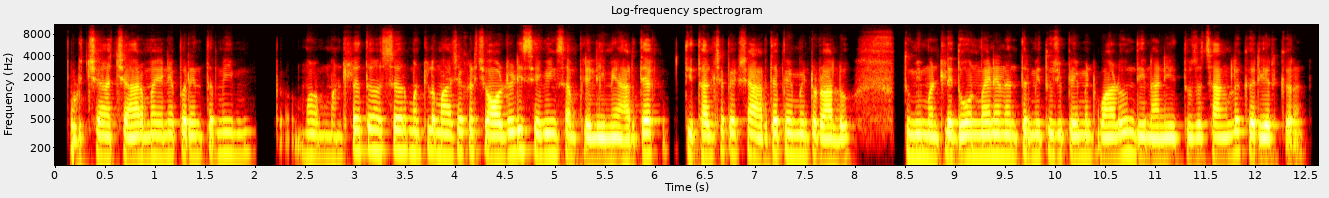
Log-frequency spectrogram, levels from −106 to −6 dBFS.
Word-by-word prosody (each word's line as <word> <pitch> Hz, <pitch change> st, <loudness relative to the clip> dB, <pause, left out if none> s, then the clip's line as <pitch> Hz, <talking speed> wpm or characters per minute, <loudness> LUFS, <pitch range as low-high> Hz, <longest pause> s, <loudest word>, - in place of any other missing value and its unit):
पुढच्या 140 Hz, +2 st, -2 dB
4 145 Hz, +1 st, +2 dB
महिन्यापर्यंत 150 Hz, 0 st, -2 dB
मी 165 Hz, 0 st, -5 dB
म्ह 165 Hz, +3 st, -11 dB
म्हटलं, 145 Hz, +4 st, -3 dB
तर, 180 Hz, -2 st, +1 dB
"सर" 175 Hz, +1 st, +2 dB
म्हंटलं, 170 Hz, 0 st, -2 dB
"माझ्याकडची 165 Hz, +1 st, 0 dB
ऑलरेडी 160 Hz, +4 st, +4 dB
सेव्हिंग 160 Hz, -2 st, 0 dB
संपलेली. 140 Hz, -1 st, +2 dB
मी 140 Hz, +1 st, +2 dB
अर्ध्या 135 Hz, +4 st, +4 dB, 0.4 s
तिथल्यापेक्षा 155 Hz, +1 st, 0 dB
अर्ध्या 140 Hz, +3 st, +3 dB
पेमेंटवर 155 Hz, -2 st, -1 dB
आलो. 135 Hz, 0 st, +1 dB, 0.6 s
तुम्ही 155 Hz, -1 st, 0 dB
म्हटले, 150 Hz, 0 st, +1 dB
"2 150 Hz, 0 st, +4 dB
महिन्यानंतर 155 Hz, 0 st, 0 dB
मी -, -, -1 dB
तुझी 155 Hz, -1 st, -2 dB
पेमेंट 150 Hz, 0 st, -1 dB
वाढवून 145 Hz, +3 st, +1 dB
देईन 145 Hz, -2 st, -1 dB
आणि 140 Hz, 0 st, +1 dB
तुझं 140 Hz, 0 st, -1 dB
चांगलं 145 Hz, +2 st, -1 dB
करियर 140 Hz, 0 st, +5 dB
करेन.'" -, -, -2 dB
150 Hz, 155 wpm, -22 LUFS, 145-160 Hz, 0.6 s, करियर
